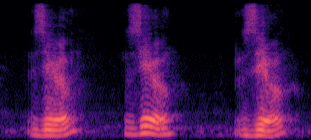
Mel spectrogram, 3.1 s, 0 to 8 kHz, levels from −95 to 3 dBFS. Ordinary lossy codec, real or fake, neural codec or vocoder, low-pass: none; fake; codec, 16 kHz, 4 kbps, FreqCodec, smaller model; 7.2 kHz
